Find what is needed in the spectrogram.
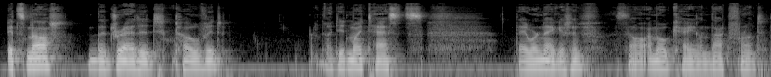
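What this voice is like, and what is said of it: Congested, sick-sounding voice. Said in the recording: “as you can hear by my voice, I'm still somewhat smothered by a cold ... something on the throat, on the chest, in the sinuses”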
